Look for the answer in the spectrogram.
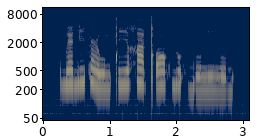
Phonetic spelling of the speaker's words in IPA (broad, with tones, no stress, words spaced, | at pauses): bɛ˦diː˦fʕuː˨ŋǃiː˦ χa˦˨ ǃʼɔː˦fd̪u˦f buː˨ŋiː˨ŋu˨b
